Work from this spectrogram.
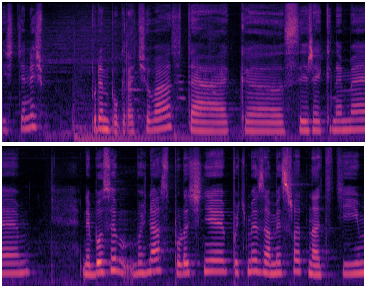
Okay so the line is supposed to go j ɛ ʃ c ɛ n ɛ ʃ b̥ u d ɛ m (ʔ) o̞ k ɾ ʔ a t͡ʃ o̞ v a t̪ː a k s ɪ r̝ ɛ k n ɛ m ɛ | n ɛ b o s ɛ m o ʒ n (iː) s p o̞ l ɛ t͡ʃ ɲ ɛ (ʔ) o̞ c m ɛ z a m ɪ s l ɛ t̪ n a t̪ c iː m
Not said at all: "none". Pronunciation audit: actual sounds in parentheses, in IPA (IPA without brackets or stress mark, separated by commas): p, aː, p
